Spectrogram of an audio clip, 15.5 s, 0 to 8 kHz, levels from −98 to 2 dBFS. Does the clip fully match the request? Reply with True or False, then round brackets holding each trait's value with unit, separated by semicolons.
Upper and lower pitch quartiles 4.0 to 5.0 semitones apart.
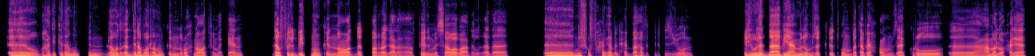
True (4.4 semitones)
